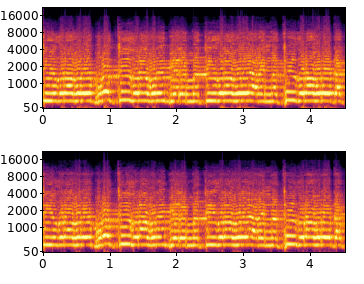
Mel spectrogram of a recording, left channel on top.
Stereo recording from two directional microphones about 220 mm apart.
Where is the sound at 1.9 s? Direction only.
15° left (ahead or behind).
